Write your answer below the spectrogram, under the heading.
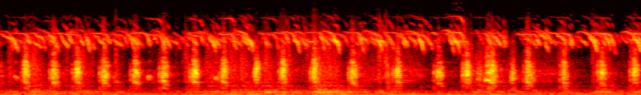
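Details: Days-old black chicks fill the space with chirping: quick, piercing, downward-sliding peeps from many birds, steady and crowded, with a faint low hum underneath.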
